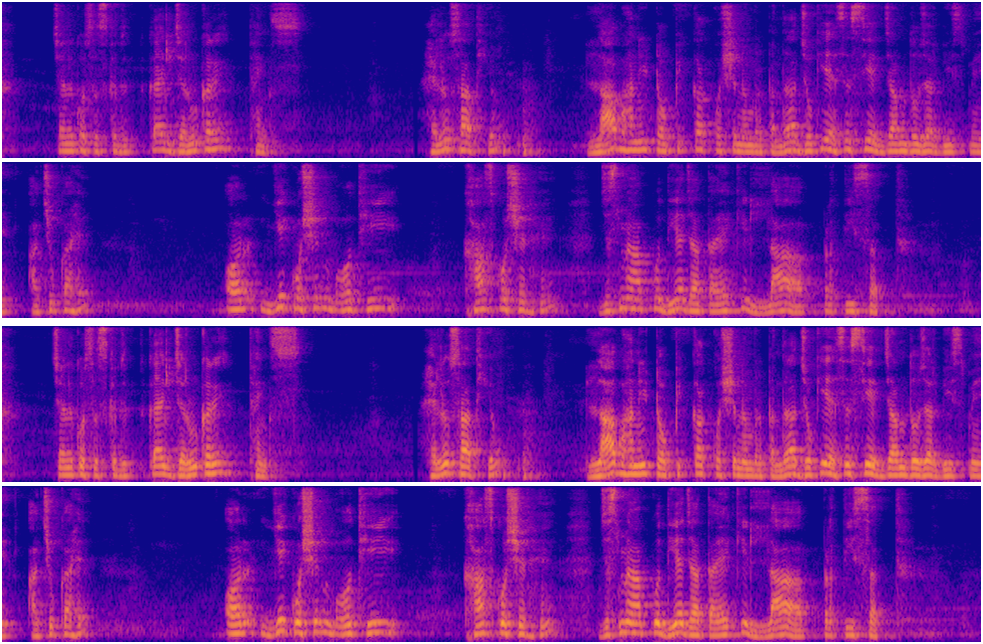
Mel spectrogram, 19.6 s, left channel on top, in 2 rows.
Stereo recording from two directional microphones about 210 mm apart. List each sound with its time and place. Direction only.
0.5 s speech: 50° right (ahead or behind)
4.2 s speech: 45° right (ahead or behind)
5.8 s a man's voice: 40° right (ahead or behind)
11.9 s a man's voice: 35° right (ahead or behind)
